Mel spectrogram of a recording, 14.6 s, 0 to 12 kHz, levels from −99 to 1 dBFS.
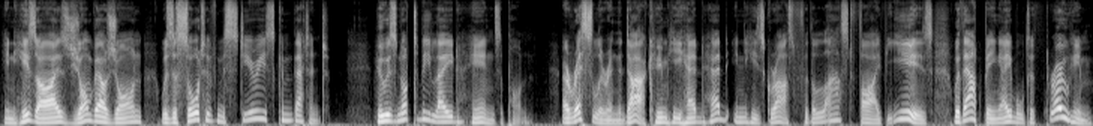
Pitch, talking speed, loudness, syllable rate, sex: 130 Hz, 175 wpm, -18 LUFS, 4.0 syllables/s, male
